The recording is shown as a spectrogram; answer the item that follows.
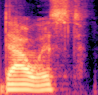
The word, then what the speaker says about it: Taoist: I also know that the word Taoist is pronounced Taoist, but for whatever reason that feels disingenuous to me saying it.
